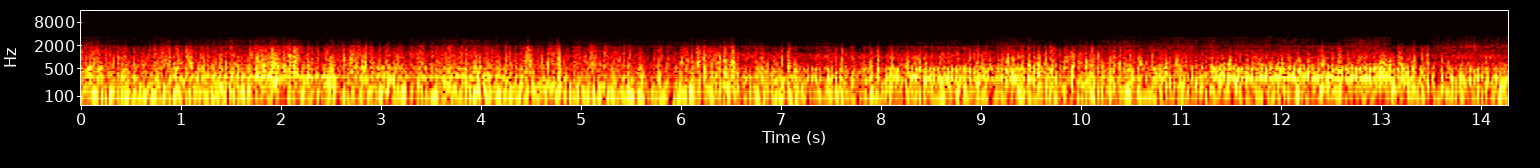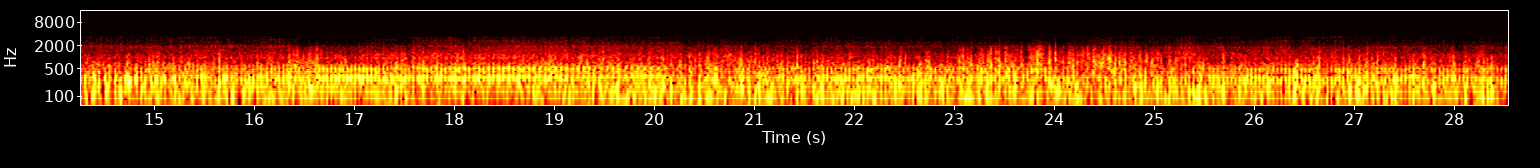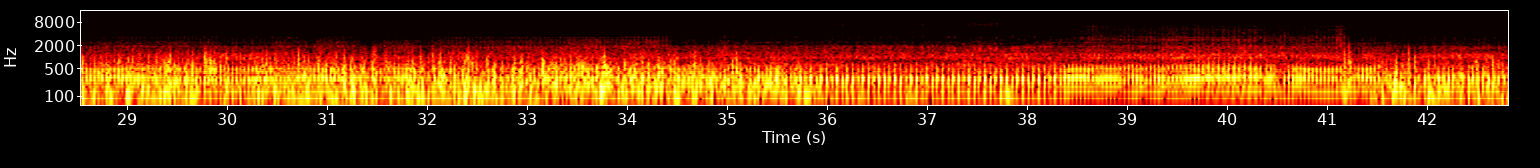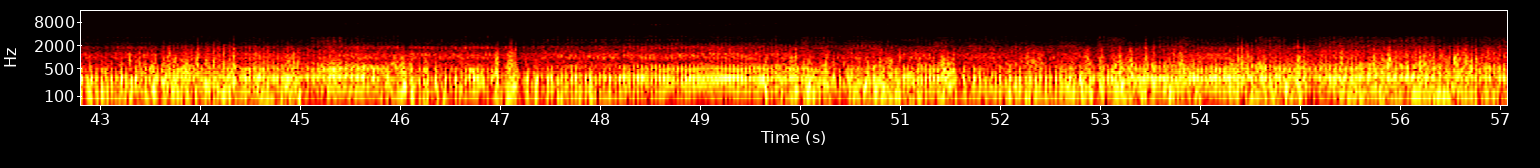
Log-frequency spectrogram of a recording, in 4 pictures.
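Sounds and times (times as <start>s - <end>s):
motorcycle engine running: 0.0s - 57.0s.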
